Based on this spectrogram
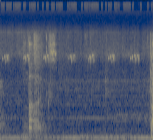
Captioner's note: crickets chirping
